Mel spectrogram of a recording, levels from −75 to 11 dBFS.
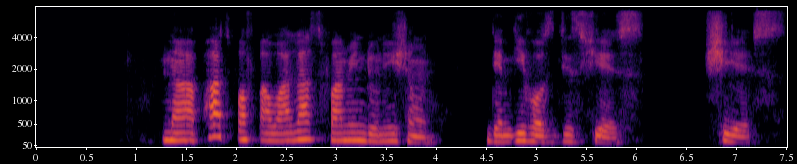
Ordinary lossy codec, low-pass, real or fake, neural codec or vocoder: AAC, 32 kbps; 7.2 kHz; fake; vocoder, 22.05 kHz, 80 mel bands, WaveNeXt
